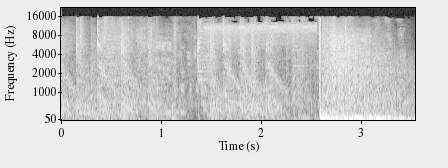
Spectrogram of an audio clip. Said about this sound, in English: And then the shooting happens.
